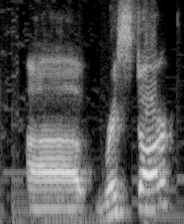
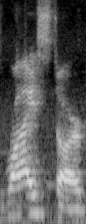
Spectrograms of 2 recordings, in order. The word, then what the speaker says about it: Ristar: I've heard it pronounced wrists are ristar is I think the most popular one people say it's ristar because the tagline is catch a rising star and that makes sense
